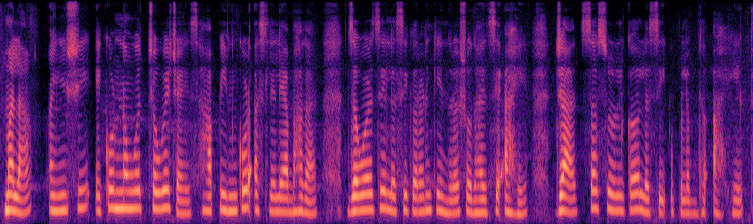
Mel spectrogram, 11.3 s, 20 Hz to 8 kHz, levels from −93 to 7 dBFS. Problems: background sounds at intervals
